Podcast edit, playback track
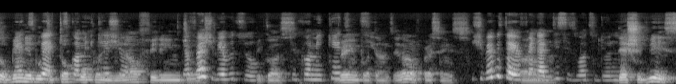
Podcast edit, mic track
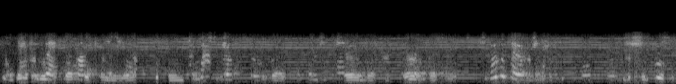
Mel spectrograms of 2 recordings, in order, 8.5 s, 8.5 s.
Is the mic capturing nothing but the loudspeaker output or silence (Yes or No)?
Yes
